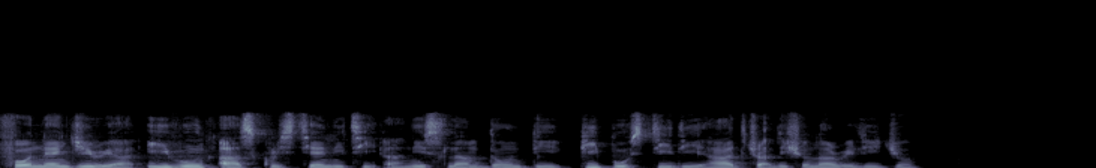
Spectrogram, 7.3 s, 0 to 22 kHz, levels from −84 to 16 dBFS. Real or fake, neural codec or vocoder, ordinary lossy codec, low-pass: fake; vocoder, 44.1 kHz, 128 mel bands every 256 samples, BigVGAN v2; MP3, 64 kbps; 7.2 kHz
